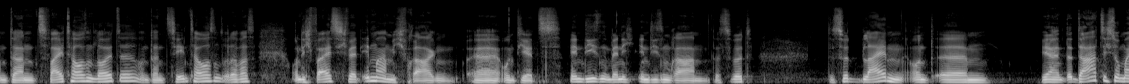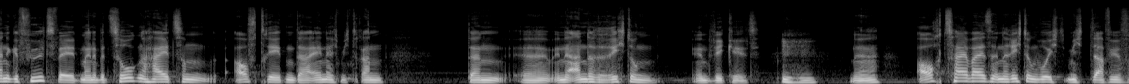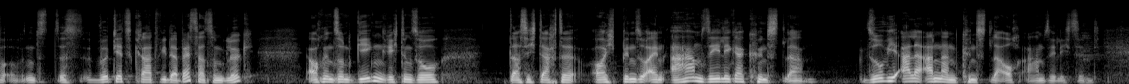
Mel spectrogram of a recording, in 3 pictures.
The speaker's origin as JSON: {"language": "German", "region": "Berlin", "country": "Germany", "tie": "born or raised there", "said": "in der Philharmonie Berlin zu spielen, also in einem der schönsten Häuser meiner Heimatstadt."}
